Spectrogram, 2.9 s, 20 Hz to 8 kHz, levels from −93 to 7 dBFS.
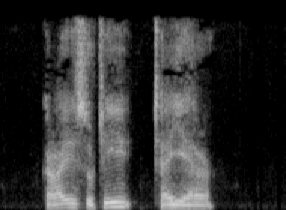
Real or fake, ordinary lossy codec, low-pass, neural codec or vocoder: fake; MP3, 64 kbps; 7.2 kHz; codec, 24 kHz, 0.9 kbps, WavTokenizer, medium speech release version 1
